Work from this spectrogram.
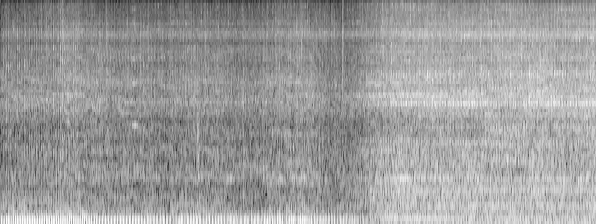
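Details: A loud motorcycle engine idles with a deep, steady throb, then its rumble changes and settles into a lower, rougher drone, with no animal voice heard.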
